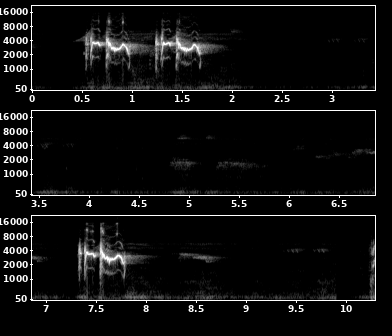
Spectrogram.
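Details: A sooty-headed bulbul (Pycnonotus aurigaster) lure-bird song: three short, bubbly, up-and-down whistled phrases, two close together, then one more after a six-second pause; otherwise quiet.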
